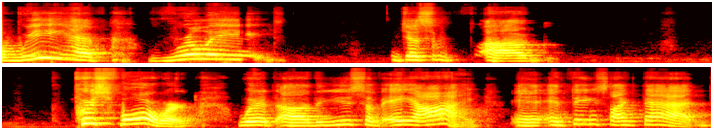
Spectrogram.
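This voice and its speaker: An American woman physician answering as an interview guest, earnest and emphatic, repeating key phrases for stress. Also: a little high. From United States, Ohio. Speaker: guest, family physician and medical association president-elect.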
